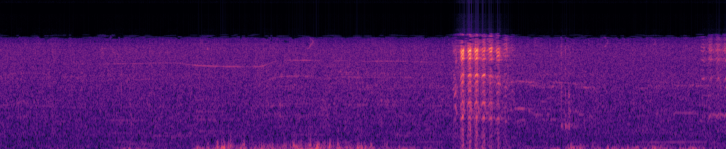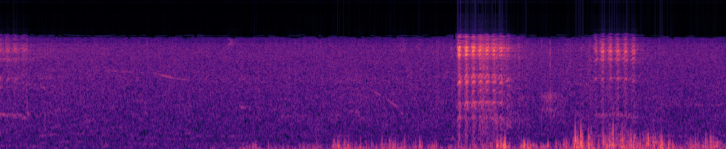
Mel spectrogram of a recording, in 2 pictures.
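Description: Four short animal calls, each about half a second long, over a steady background hiss. The two loudest come about six seconds in and near the end, with a fainter call after each.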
